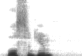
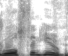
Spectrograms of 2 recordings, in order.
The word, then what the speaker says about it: Woodstenhulme: So thanks again to our guest, Kendrick Wilson-Hume. Did I say it right? – I feel like... – Pretty close. – I did. No, that's exactly Wollstone Hume.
